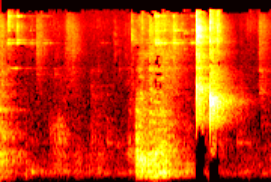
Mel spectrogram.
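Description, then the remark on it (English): A female dog vocalizes with a few short whimpering and yipping sounds, rising into louder, sharper bursts toward the end, with no talking. “I dig this dog.”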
